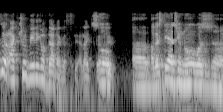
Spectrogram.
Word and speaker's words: Agastya: Agastya? How do you pronounce your name, my dear sir? Yes, sir. It's Agastya.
